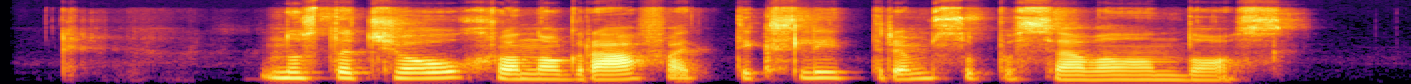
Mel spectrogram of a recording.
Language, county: Lithuanian, Kaunas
